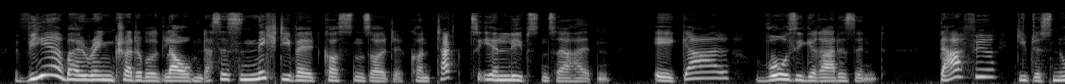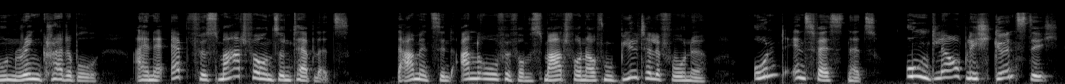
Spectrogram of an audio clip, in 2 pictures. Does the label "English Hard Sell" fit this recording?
No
